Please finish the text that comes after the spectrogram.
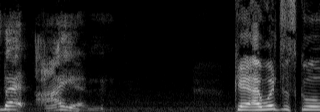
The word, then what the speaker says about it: Ian: scheringer or whatever and it's spelled ian but he always insists it's iron and it's like you it's ian if you weren't a celebrity it'd be ian why the [ __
